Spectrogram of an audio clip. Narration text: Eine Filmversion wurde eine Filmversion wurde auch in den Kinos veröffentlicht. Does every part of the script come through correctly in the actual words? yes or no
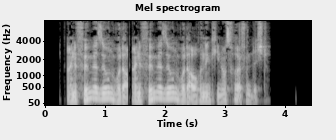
yes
